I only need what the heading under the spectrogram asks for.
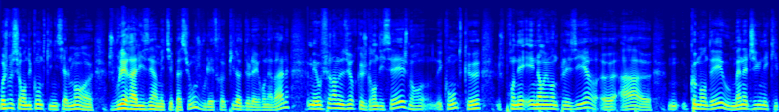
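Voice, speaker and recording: A man speaks at a very fast pace in a dark, mellow tone. His pitch is medium, with ordinary variation. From France, Essonne (Paris region). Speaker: naval officer and helicopter pilot. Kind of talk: interview. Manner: halting, frequent hesitations.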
